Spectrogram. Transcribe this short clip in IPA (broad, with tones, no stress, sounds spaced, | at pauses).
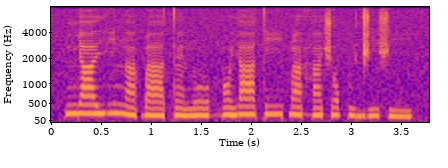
ɲ aː˦ j i˦ n ã˨ ɓ aː˨ t ɛ̃˨ n oː˨ h ɔ̃˧ j aː˦ t iː˦ ɓ ã˦ h ã˦ ʃ ɔ˦ p ɨ˨ d͡ʒ i˧ ʃ i˨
